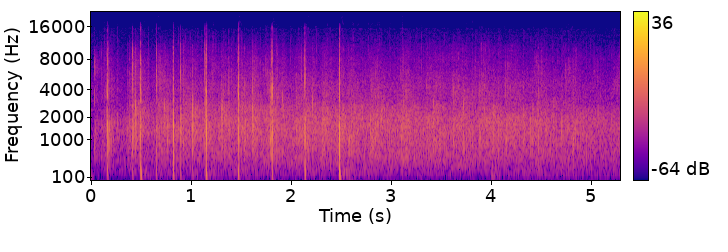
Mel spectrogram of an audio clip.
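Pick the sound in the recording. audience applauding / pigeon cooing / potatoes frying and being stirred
audience applauding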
